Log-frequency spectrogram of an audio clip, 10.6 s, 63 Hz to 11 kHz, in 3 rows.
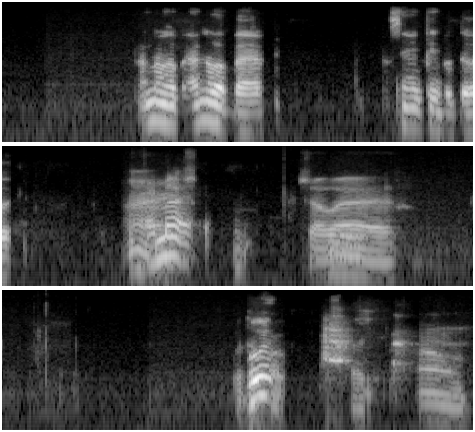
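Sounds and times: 
speech: 0:01.0 - 0:02.1, 0:02.9 - 0:03.7, 0:04.4 - 0:06.6, 0:08.8 - 0:10.5
dog barking: 0:09.5 - 0:10.3.

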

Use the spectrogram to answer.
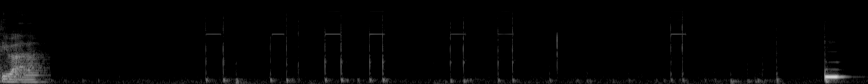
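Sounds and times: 
speech: 0:00.0 - 0:00.6
smart keypad beeps as a code is entered: 0:02.1 - 0:03.9, 0:06.7 - 0:06.9, 0:08.3 - 0:08.5.

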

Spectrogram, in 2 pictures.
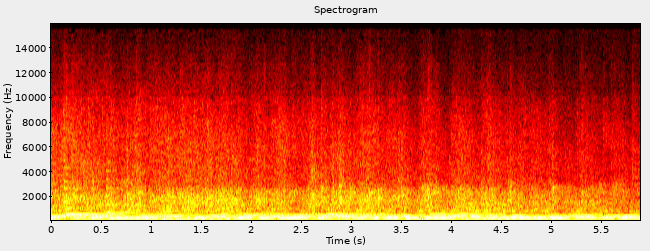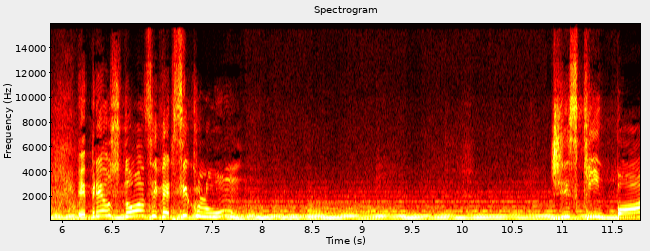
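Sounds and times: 
audience applauding: 0:00.0 - 0:07.1
sustained held keyboard or organ chords: 0:00.0 - 0:11.6
speech: 0:06.2 - 0:08.1.

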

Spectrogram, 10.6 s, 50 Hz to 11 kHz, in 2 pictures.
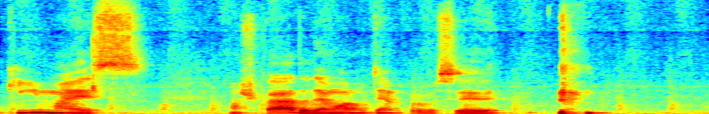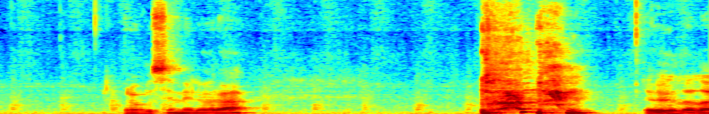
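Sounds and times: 
speech: 0:00.1 - 0:01.1, 0:01.7 - 0:04.5, 0:06.2 - 0:07.3, 0:10.2 - 0:10.6
person coughing: 0:04.2 - 0:04.6, 0:08.9 - 0:09.8.

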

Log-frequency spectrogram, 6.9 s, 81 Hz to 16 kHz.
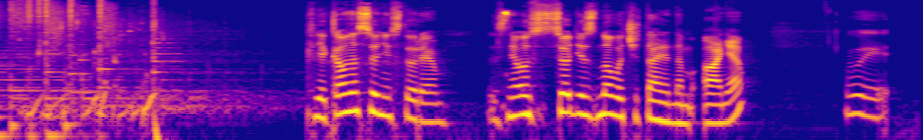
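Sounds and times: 
busy stream of water bubbling and dripping: 0:00.1 - 0:02.1
speech: 0:02.4 - 0:05.7, 0:06.4 - 0:06.8.

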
